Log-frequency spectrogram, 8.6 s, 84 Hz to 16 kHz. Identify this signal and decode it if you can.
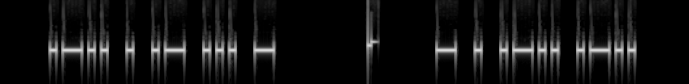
Morse code, heard as a keyed tone, about 15 wpm, 700 Hz. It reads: LEAST TELL
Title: Sets of 2 Words - New Word Drill - 15wpm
